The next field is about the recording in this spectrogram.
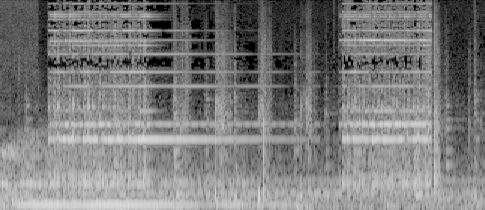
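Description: A telephone bell rings in two bright, rattling bursts separated by a pause of about two seconds, with a low hum underneath the first half.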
